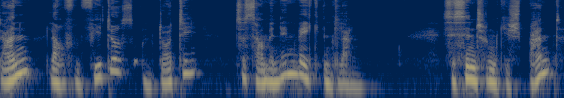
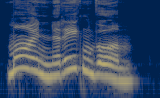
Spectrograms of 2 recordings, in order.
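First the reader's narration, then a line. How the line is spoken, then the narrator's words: Curious calling. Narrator (German): ruft Fitus neugierig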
